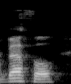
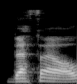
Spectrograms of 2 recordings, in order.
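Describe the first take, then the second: First: "Bethel" with a reduced "ul" ending; "Bethel" stressed on the first syllable, second swallowed; everyday Bethel. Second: "Bethel" with a full, clear "el" ending; "Bethel" pronounced with an unreduced second syllable; two-syllable Bethel. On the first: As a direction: say "Bethel" as BETH-ul. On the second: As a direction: say "Bethel" as beth-EL. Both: Shown as a demonstration. Gives two pronunciations of name.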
